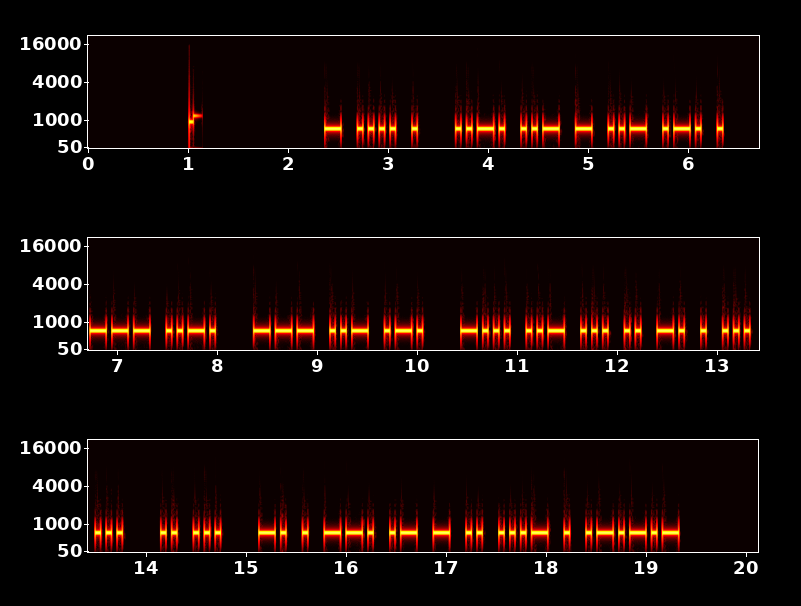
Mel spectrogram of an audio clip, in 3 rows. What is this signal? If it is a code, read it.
Morse code, heard as a keyed tone, about 22 wpm, 700 Hz. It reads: THE FUTURE OF OUR BUSINESS IS NEGATIVE.
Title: Sentences from Top 1000 Words - Review Part 6 - 22wpm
